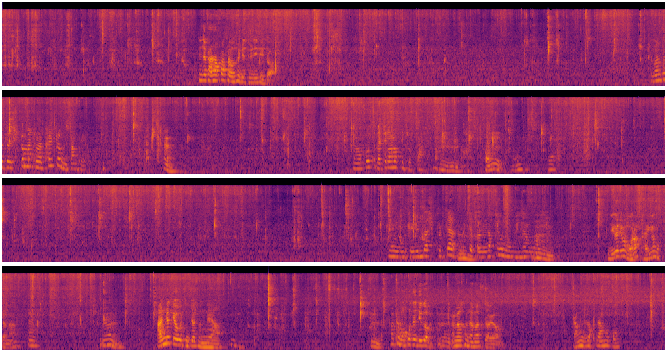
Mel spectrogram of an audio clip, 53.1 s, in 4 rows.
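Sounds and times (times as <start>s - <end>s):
people chewing crispy chicken: 0.0s - 53.0s
fried chicken crunching when bitten: 44.6s - 47.5s.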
